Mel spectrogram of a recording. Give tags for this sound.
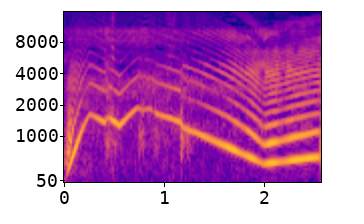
flute; sequence

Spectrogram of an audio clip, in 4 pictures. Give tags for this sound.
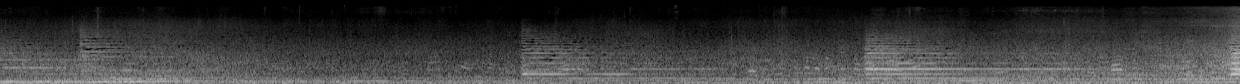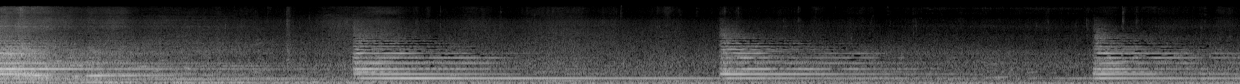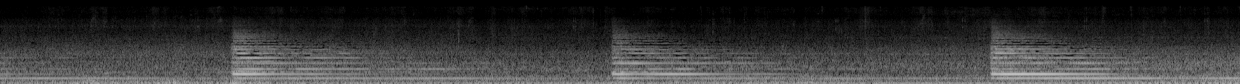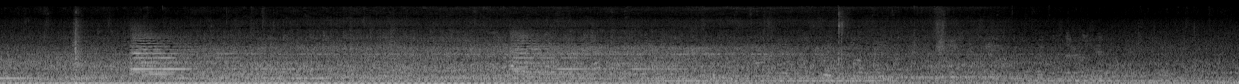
ambiance; field-recording; church-bell; voice; street; streetnoise; city

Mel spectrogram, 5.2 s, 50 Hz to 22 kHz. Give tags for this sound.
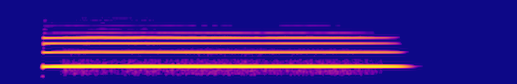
multisample; good-sounds; sax; alto; neumann-U87; single-note

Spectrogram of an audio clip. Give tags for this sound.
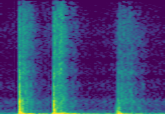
cloth; pet

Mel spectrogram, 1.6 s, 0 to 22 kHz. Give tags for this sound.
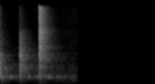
Drum-Roll; Foley-Sounds; Trash-Can; Zoom-H4

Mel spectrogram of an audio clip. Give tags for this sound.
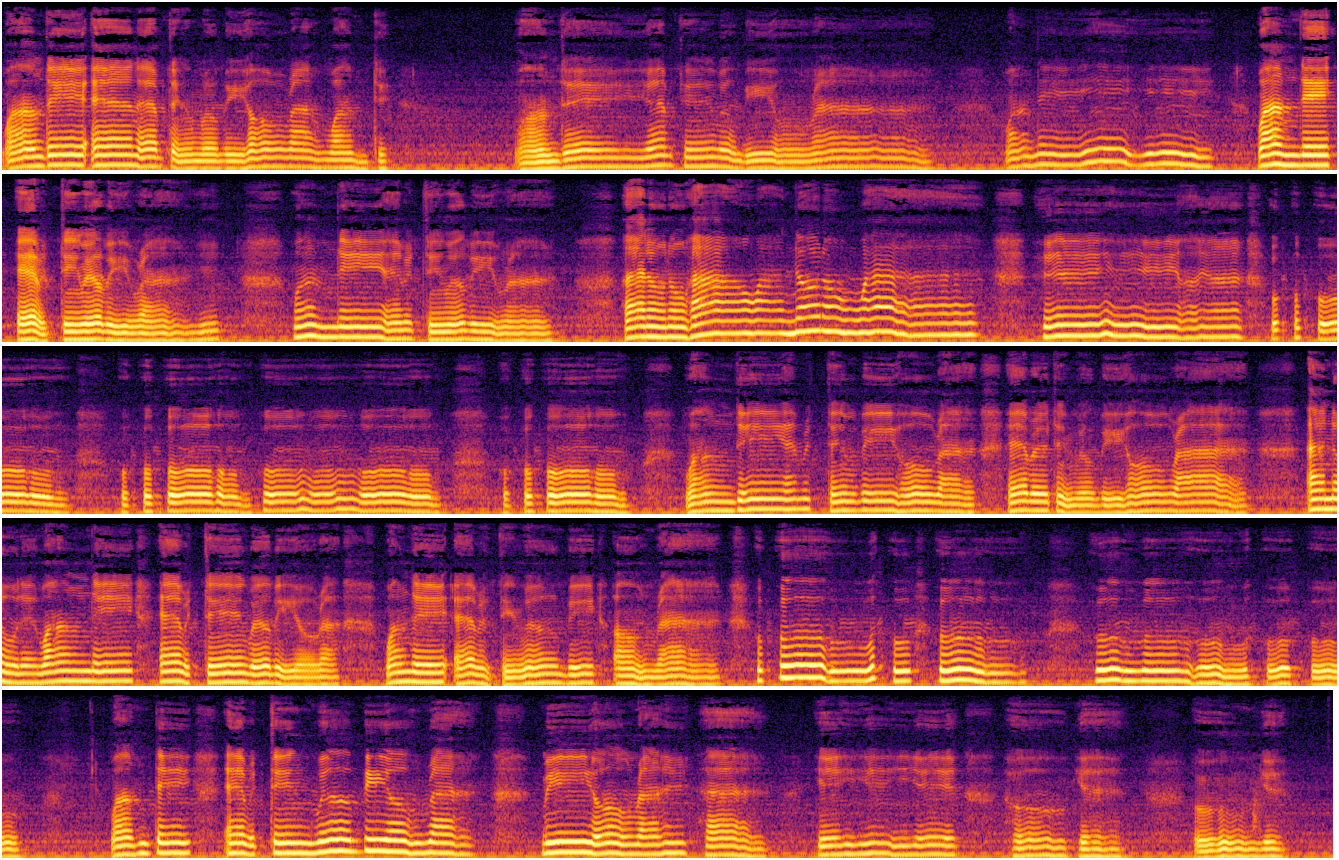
male; sing; singing; voice

